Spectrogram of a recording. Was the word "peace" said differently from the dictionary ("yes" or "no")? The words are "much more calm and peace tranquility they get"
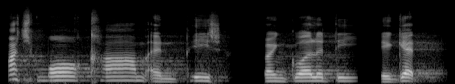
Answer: no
